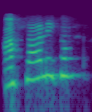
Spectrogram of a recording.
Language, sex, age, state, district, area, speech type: Kashmiri, female, 30-45, Jammu and Kashmir, Ganderbal, rural, conversation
